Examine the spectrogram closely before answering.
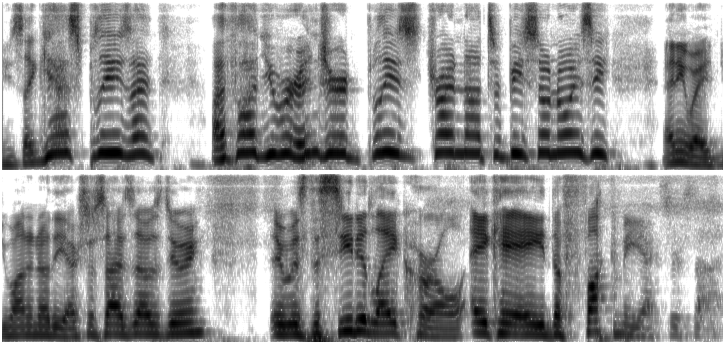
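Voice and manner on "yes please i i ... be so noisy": put-on nervous teenager voice, pitched very high. Retelling what a gym teenager said: nervous teenager from The Simpsons voice. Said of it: "the teenager from, like, The Simpsons who's, like, really nervous".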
